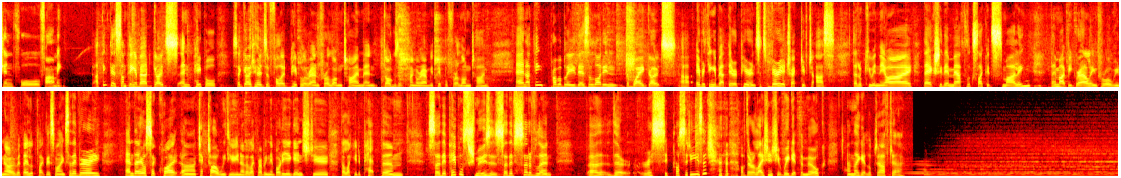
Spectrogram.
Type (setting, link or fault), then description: setting, outdoors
